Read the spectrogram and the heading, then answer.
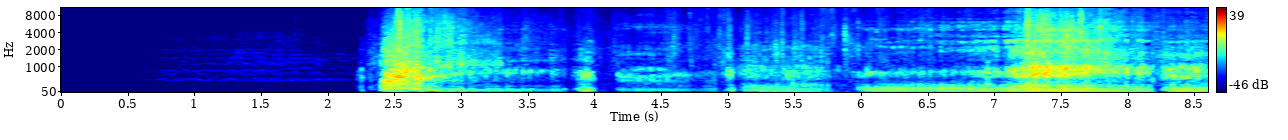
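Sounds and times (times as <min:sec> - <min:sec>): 
lion roaring and growling: 0:02.2 - 0:08.5.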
